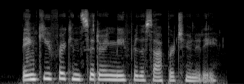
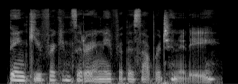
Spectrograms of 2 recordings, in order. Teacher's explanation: There's kind of that creak or growl to the speaker's voice. · Shown in: second take · Term: vocal fry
